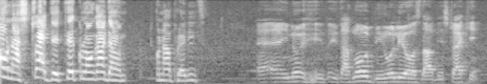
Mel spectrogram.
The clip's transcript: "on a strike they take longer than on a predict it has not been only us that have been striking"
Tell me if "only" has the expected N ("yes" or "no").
no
